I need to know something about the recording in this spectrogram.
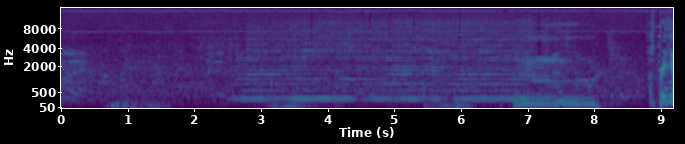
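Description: A horn is blown in long, steady, wavering blasts nearby.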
